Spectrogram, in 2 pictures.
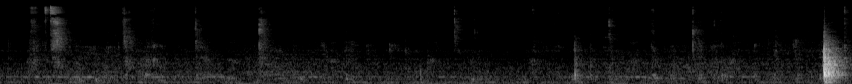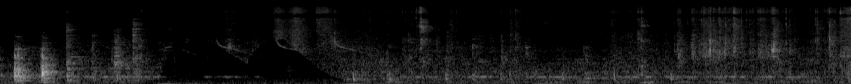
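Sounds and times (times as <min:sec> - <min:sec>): faint steady hum: 0:00.0 - 0:17.0
soft wet chewing: 0:00.2 - 0:08.2.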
